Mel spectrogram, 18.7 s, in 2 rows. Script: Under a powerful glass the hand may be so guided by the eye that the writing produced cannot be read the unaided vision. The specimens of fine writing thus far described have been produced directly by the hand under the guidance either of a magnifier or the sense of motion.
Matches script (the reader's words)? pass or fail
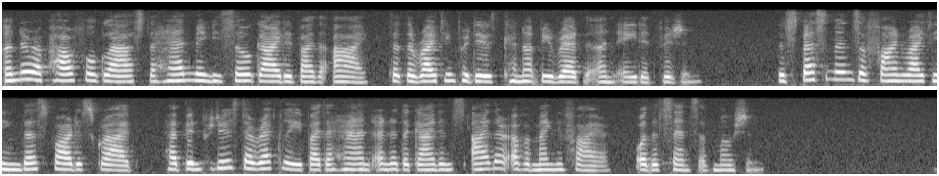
pass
